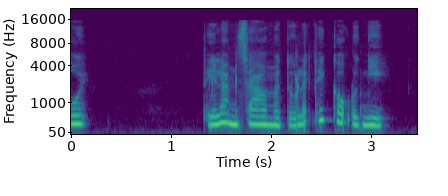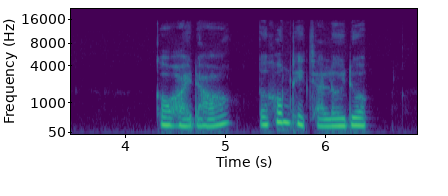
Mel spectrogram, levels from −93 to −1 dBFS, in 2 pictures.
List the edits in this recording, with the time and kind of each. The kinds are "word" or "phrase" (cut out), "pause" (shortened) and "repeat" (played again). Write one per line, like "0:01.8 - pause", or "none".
none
